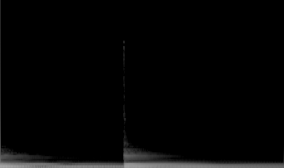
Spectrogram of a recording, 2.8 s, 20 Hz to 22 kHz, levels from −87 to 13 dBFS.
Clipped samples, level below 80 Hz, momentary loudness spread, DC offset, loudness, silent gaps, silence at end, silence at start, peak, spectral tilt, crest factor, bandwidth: under 0.1%; -58 dBFS; 14 LU; under 0.1%; -34 LUFS; none; 0 s; 0 s; -14 dBFS; -11.5 dB/octave; 18 dB; 2.7 kHz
